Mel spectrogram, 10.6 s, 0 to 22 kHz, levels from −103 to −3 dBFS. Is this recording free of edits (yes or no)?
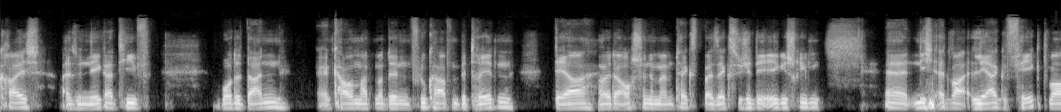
no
